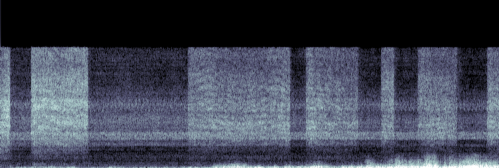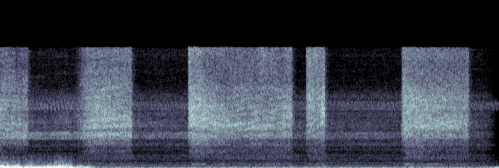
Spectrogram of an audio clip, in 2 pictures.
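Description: HVLP spray gun hissing in repeated bursts of about a second each as the trigger is pulled and released, spraying paint, with a faint steady hum between some bursts. A loud, rough low rumble covers several seconds in the middle.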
